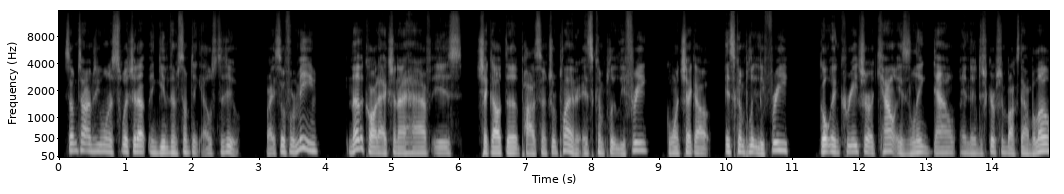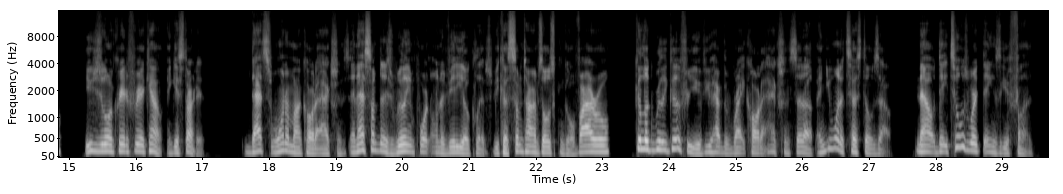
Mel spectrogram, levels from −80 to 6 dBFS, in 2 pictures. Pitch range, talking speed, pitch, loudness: 125-165 Hz, 245 wpm, 140 Hz, -24 LUFS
